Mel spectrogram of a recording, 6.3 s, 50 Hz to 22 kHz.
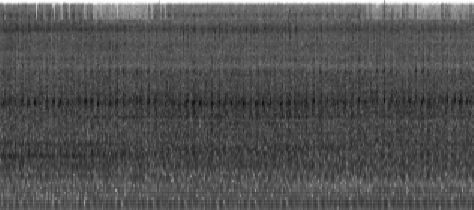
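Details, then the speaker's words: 1980 Peterbilt 359 diesel just started on fresh batteries: loud idle with a stumbling beat as a cylinder drops out. One cylinder is clearly the coldest on one side; it needs a tune-up. "I think it's that one jeez tell me you need a tuneup without telling me you need a tuneup that one's definitely the coldest"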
